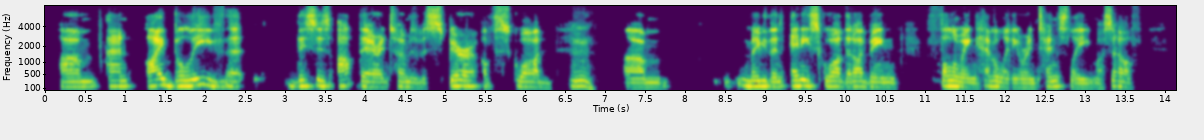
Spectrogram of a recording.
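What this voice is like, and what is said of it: Australian accent. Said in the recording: “I'm an Aussie. Obviously, you can tell from my accent”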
